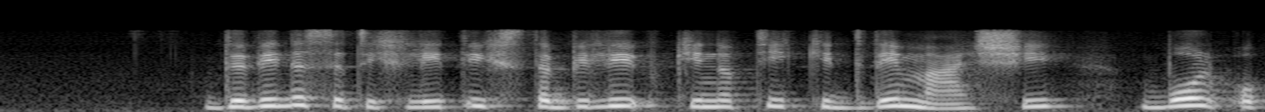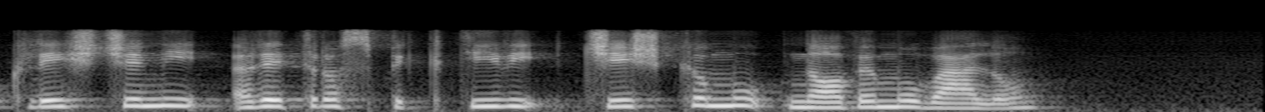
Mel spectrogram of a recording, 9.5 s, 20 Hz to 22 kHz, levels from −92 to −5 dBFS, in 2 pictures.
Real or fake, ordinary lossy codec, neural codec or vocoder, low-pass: fake; none; codec, 16 kHz, 0.3 kbps, FocalCodec; 7.2 kHz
